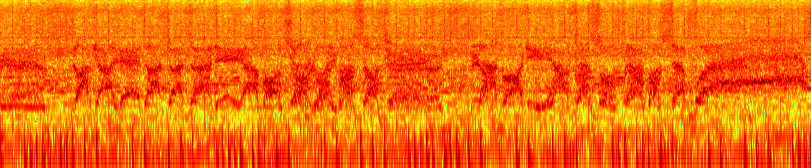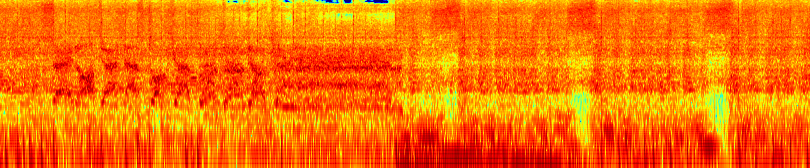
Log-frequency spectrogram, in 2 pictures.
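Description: A loud, dense rock song with harsh screamed vocals over distorted guitars and pounding drums, playing continuously, with a heavier low-end section kicking in near the end.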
